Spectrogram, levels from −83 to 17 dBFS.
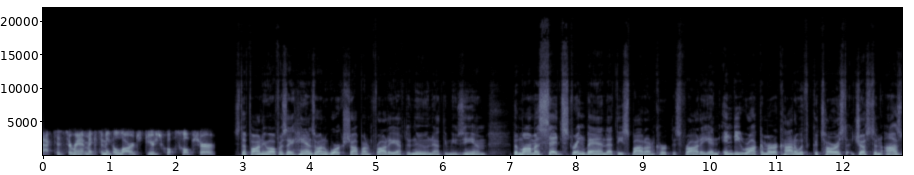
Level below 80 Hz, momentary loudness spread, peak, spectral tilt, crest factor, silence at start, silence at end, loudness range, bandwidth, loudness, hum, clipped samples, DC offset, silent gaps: -54 dBFS; 7 LU; -6 dBFS; -5.5 dB/octave; 18 dB; 0 s; 0 s; 1 LU; 16.5 kHz; -24 LUFS; none; under 0.1%; under 0.1%; 2.59-2.74 s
